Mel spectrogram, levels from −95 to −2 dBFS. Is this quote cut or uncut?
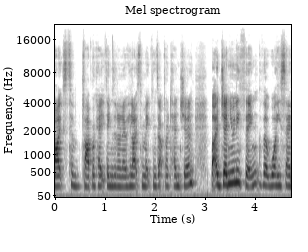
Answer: uncut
